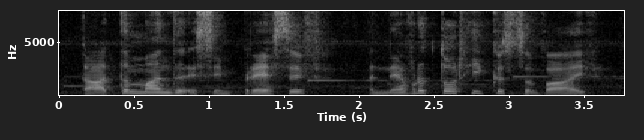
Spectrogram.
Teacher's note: So for the phrases, that man is impressive, THAT, they will tend to say as D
